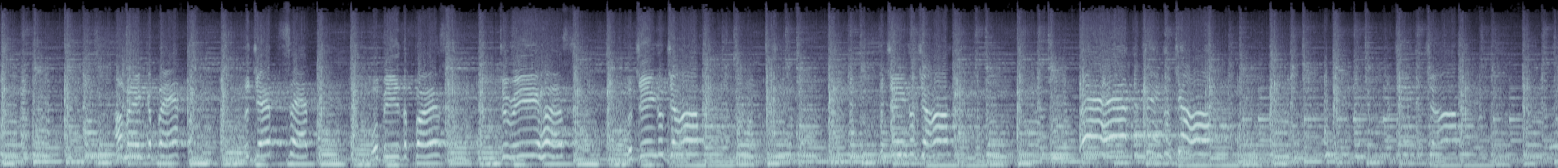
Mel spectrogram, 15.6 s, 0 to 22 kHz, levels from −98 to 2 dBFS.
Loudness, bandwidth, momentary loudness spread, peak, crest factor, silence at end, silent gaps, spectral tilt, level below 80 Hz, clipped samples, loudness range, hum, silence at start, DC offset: -17 LUFS; 19 kHz; 6 LU; -2 dBFS; 16 dB; 0 s; none; -5 dB/octave; -40 dBFS; under 0.1%; 2 LU; none; 0 s; under 0.1%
